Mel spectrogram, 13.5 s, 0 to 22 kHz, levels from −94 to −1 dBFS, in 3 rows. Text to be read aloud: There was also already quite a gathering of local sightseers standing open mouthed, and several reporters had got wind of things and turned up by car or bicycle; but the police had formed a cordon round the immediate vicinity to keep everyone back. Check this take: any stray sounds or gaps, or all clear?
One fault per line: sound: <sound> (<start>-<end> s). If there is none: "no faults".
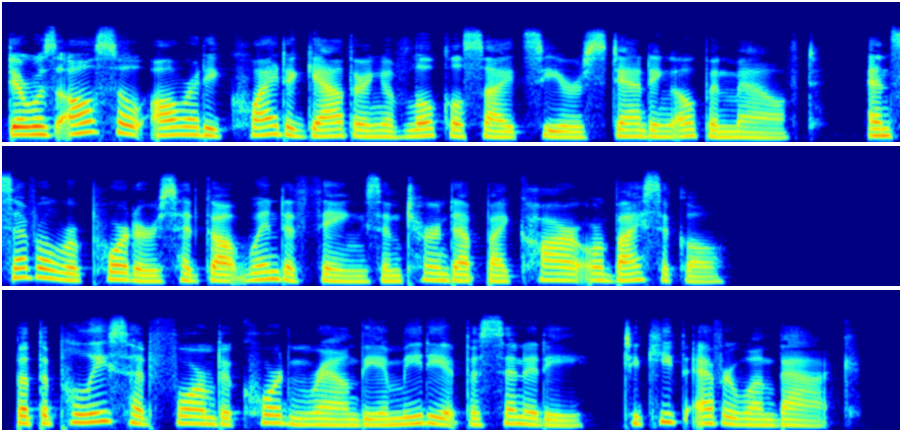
no faults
